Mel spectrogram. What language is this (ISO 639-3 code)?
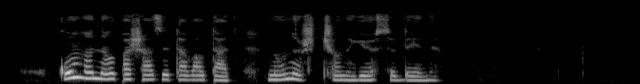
chm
